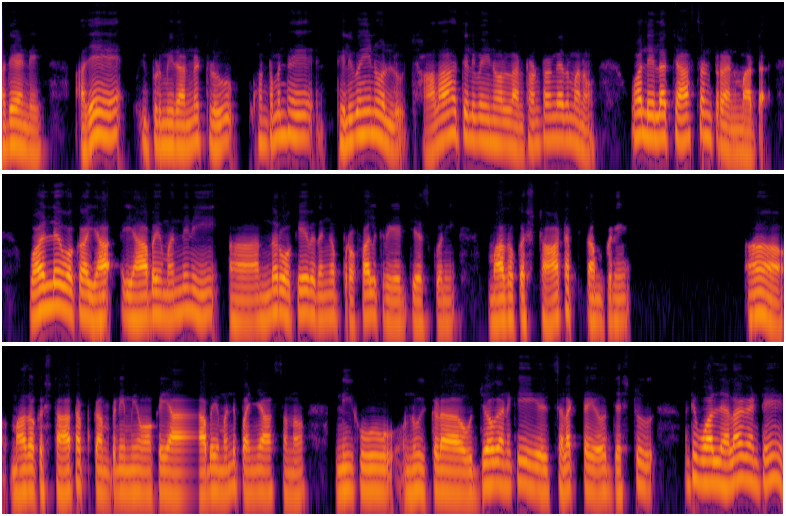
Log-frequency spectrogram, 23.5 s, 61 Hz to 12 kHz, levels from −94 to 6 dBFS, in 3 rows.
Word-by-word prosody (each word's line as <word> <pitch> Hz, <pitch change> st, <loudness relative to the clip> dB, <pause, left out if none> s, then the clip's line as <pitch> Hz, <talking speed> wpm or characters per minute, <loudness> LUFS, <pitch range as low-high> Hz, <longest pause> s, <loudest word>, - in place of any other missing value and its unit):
అదే 140 Hz, +2 st, +3 dB
అండి. 115 Hz, -3 st, -3 dB, 0.5 s
అదే 150 Hz, +10 st, +3 dB, 0.5 s
ఇప్పుడు 130 Hz, +1 st, -4 dB
మీరన్నట్లు 130 Hz, +2 st, -1 dB, 0.4 s
కొంతమంది 170 Hz, +5 st, -3 dB, 0.4 s
తెలివైనోళ్ళు, 160 Hz, -2 st, 0 dB, 0.2 s
చాలా 115 Hz, +10 st, 0 dB, 0.2 s
తెలివైనోళ్ళు 150 Hz, -5 st, -1 dB
అంటుంటాం 140 Hz, +7 st, -4 dB
కదా! 160 Hz, 0 st, -1 dB
మనం 130 Hz, -, -4 dB, 0.4 s
వాళ్ళు 185 Hz, 0 st, +4 dB
ఇలా 175 Hz, +1 st, +4 dB
చేస్తుంటరనమాట. 135 Hz, -, 0 dB, 0.6 s
వాళ్ళే 175 Hz, +6 st, +6 dB
ఒక -, -, -7 dB, 0.2 s
యా 130 Hz, -, +9 dB, 0.3 s
యాభై 135 Hz, +3 st, +5 dB
మందిని 155 Hz, +1 st, -2 dB, 0.3 s
ఆహ్, 115 Hz, -1 st, 0 dB
అందరూ 140 Hz, +6 st, +1 dB
ఒకే 155 Hz, +4 st, -1 dB
విధంగా 135 Hz, 0 st, -4 dB
ప్రొఫైల్ 140 Hz, +5 st, +1 dB
క్రియేట్ 110 Hz, -2 st, -3 dB
చేసుకొని 110 Hz, 0 st, -4 dB, 0.4 s
మాదొక 125 Hz, +1 st, +3 dB
స్టార్టప్ 120 Hz, +4 st, 0 dB
కంపెనీ. 120 Hz, 0 st, -2 dB, 1.3 s
ఆ! -, -, +2 dB, 0.4 s
మాదొక 130 Hz, +3 st, +2 dB
స్టార్టప్ 125 Hz, +6 st, +2 dB
కంపెనీ 125 Hz, 0 st, -1 dB
మేము 125 Hz, -1 st, -1 dB
ఒక 120 Hz, -, -8 dB
50 115 Hz, +2 st, +3 dB
మంది 135 Hz, +4 st, -3 dB
పజేచేస్తున్నాం. 120 Hz, -2 st, -2 dB, 0.4 s
"నీకు 130 Hz, 0 st, -2 dB, 0.4 s
నువ్వు 130 Hz, +1 st, 0 dB
ఇక్కడ 125 Hz, 0 st, +1 dB, 0.3 s
ఉద్యోగానికి 155 Hz, +5 st, +2 dB, 0.3 s
సెలెక్ట్ 135 Hz, +1 st, -1 dB
అయ్యావు 120 Hz, -1 st, +1 dB
జస్ట్" 120 Hz, +4 st, -5 dB, 0.5 s
అంటే 160 Hz, +4 st, -3 dB
వాళ్ళు 165 Hz, -1 st, +7 dB
ఎలాగంటే 170 Hz, -1 st, +1 dB
130 Hz, 125 wpm, -22 LUFS, 120-155 Hz, 1.3 s, యా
